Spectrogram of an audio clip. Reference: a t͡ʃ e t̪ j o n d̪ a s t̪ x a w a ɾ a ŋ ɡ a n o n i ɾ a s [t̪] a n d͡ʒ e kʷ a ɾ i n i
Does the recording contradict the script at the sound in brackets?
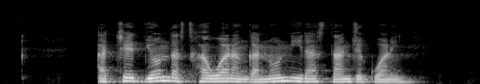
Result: no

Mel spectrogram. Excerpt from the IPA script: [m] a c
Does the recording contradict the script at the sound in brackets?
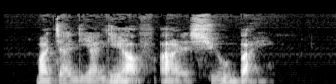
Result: no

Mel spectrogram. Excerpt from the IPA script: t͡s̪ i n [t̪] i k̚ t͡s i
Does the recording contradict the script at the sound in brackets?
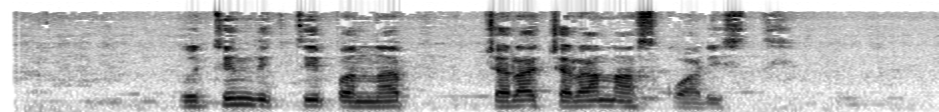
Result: yes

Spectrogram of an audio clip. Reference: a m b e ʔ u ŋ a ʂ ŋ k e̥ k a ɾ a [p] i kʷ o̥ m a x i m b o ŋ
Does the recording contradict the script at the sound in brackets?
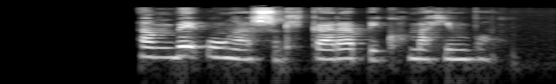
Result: no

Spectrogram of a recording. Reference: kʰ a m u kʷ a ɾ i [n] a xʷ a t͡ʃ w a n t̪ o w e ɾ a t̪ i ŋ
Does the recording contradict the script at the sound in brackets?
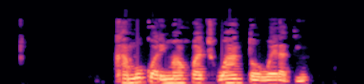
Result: yes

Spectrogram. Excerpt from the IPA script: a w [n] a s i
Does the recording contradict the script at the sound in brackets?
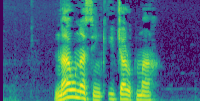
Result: no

